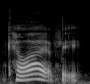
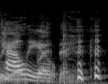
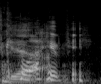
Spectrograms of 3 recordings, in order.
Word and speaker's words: Calliope: Calliope. – Yeah, We kept saying Calliope. But it's Calliope. – Yeah. It's a weird spelling, I feel like. – Mm-hmm. It's very phonetic. Calliope.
